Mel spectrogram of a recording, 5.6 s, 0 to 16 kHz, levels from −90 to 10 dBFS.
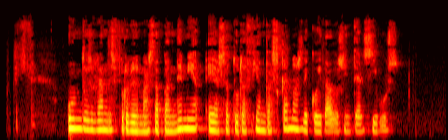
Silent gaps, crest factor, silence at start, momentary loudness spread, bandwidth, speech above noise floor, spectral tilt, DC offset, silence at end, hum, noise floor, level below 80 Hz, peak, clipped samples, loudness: none; 20 dB; 0.2 s; 11 LU; 10 kHz; 30 dB; -6 dB/octave; under 0.1%; 0.65 s; none; -54 dBFS; -70 dBFS; -6 dBFS; under 0.1%; -25 LUFS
